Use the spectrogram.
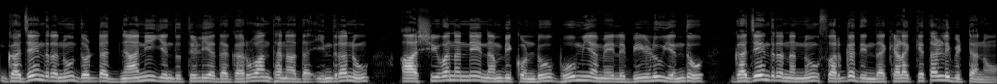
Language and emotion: Kannada, neutral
